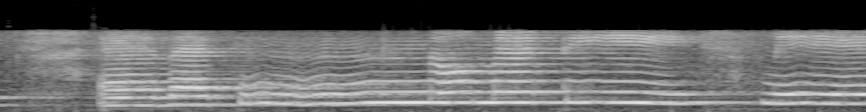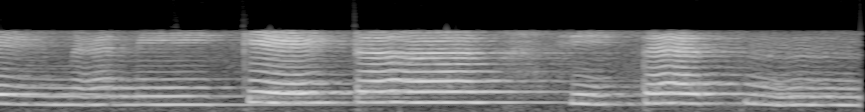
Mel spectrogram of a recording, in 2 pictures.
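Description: A girl's voice singing Sinhala kavi verse in the traditional chanted style, solo, holding long gliding notes. A new phrase begins about half a second in, after a short breath.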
